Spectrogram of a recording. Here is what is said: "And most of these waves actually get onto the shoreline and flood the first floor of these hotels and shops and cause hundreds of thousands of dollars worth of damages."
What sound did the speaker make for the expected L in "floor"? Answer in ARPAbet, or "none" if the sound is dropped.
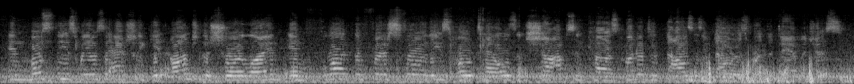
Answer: none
